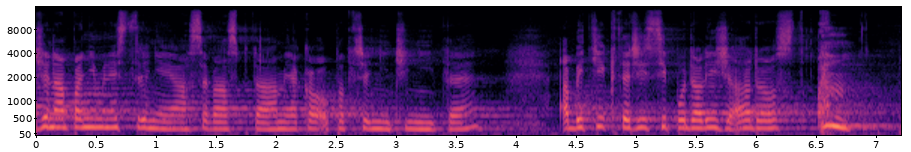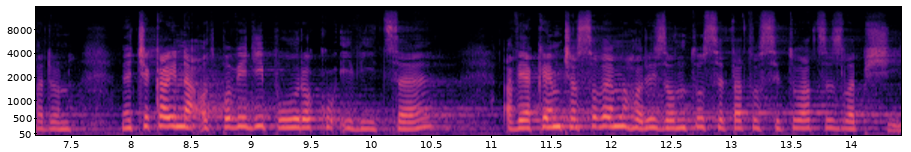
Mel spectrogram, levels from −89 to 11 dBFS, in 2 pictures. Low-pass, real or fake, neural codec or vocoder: 14.4 kHz; real; none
